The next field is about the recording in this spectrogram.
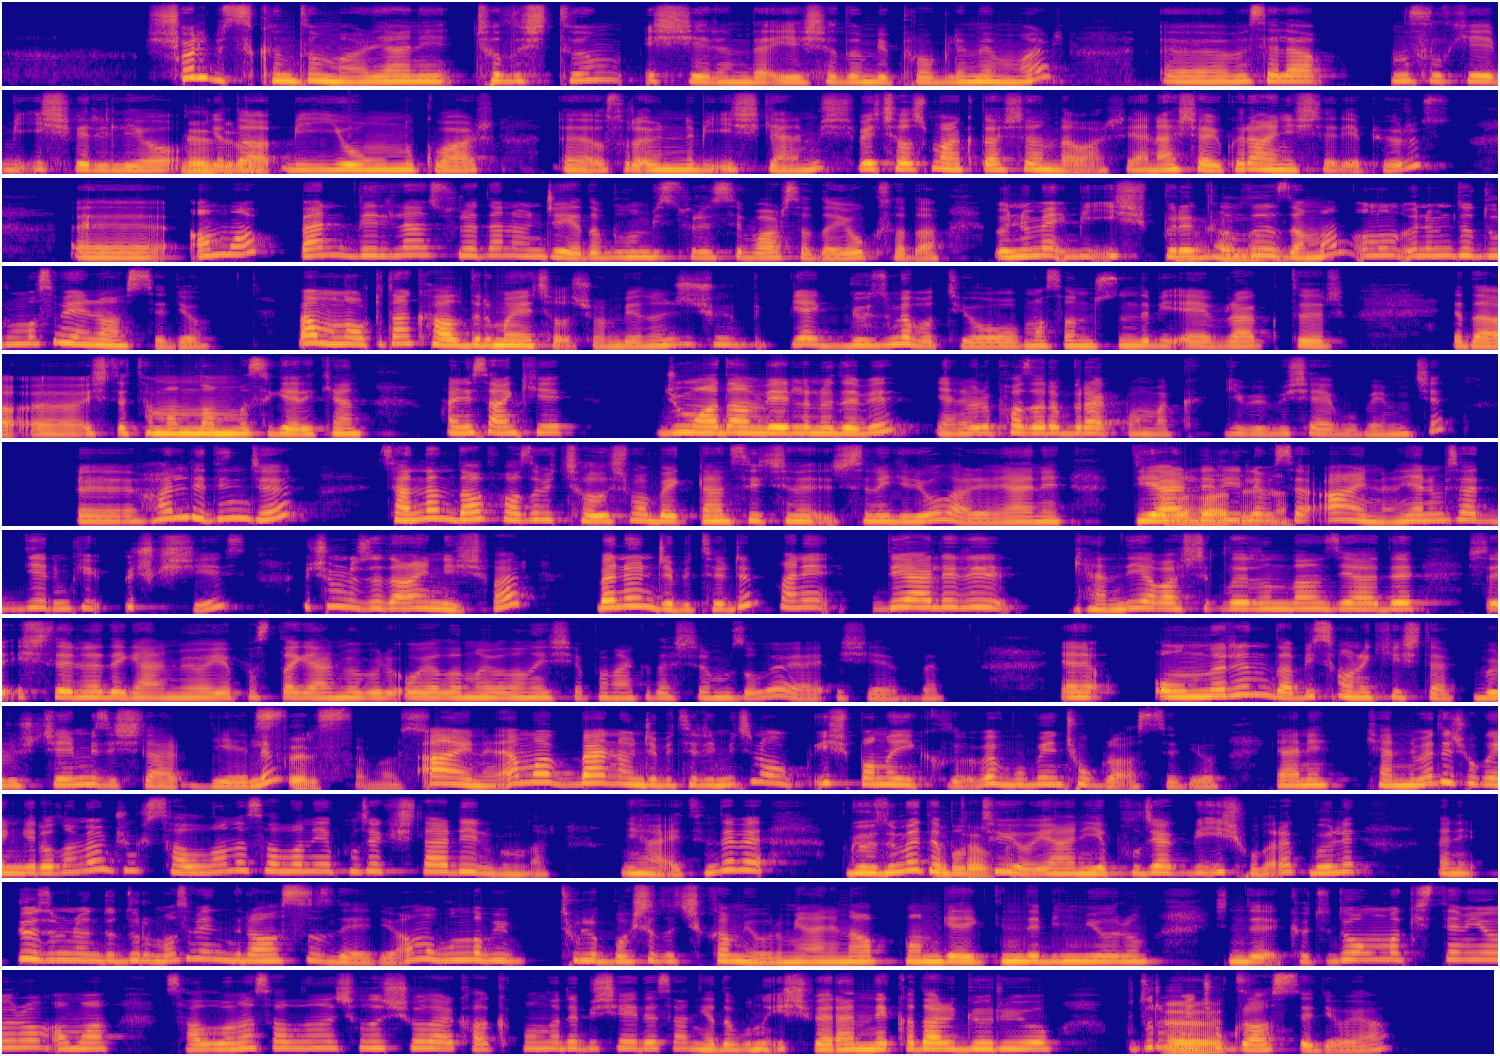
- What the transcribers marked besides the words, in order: tapping
- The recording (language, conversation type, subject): Turkish, advice, İş yerinde sürekli ulaşılabilir olmanız ve mesai dışında da çalışmanız sizden bekleniyor mu?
